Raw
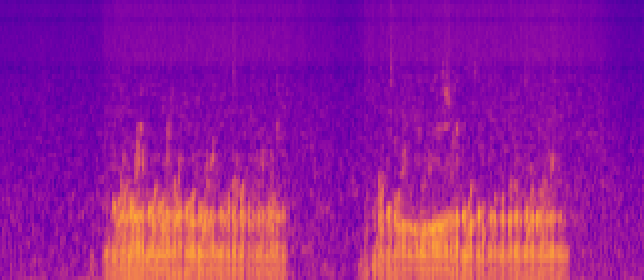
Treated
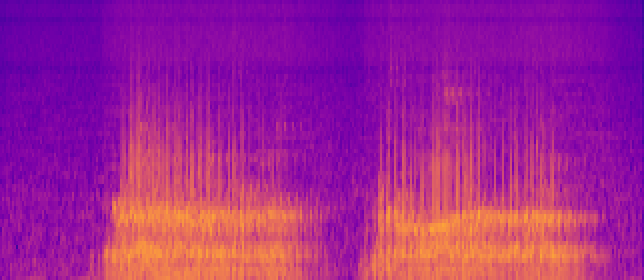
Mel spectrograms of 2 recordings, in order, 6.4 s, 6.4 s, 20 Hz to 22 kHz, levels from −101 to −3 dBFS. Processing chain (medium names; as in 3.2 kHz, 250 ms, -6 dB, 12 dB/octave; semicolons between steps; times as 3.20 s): reverse bouncing-ball echo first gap 70 ms, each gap 1.1×, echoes 5; wavefolder -17 dBFS; trim -1 dB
